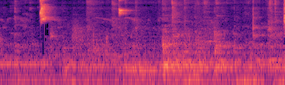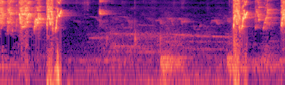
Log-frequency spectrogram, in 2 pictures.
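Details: A pet white lovebird, one of a matched couple, chirping in the morning: scattered thin high chirps, then a dense burst of rasping chatter, a pause, and another harsh burst near the end.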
